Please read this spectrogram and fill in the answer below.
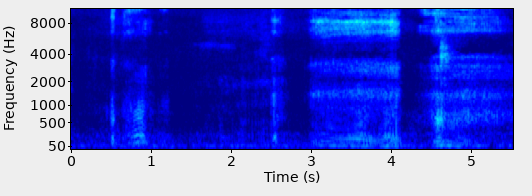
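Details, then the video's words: Sleeping kitten snoring, with about four rough, raspy breaths at irregular intervals over several seconds, some louder and longer than others, over a steady low background hiss in a quiet indoor setting. "Snoring kitten!"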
